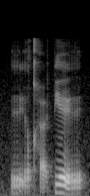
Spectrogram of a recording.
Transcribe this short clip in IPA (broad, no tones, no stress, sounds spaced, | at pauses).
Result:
r ḭ r qʰ ḛ pʲ e r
